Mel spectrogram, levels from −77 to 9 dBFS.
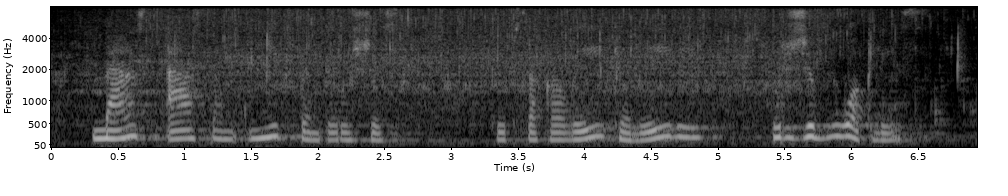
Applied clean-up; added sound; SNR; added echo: none; Bathtub (filling or washing) / Water tap, faucet; 11 dB; reverberation time 0.9 s.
